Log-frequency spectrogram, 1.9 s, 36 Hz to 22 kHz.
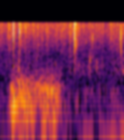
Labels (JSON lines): {"label": "biophony, growl", "recorder": "SoundTrap 500"}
